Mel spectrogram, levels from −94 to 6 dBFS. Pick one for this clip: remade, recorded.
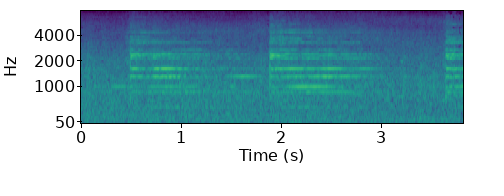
recorded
